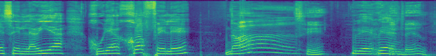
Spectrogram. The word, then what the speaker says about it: Hofele: Estoy con Milly Piolet y con Jime Fuertes con eh, voy a pronunciar bien tu apellido por primera vez en la vida, Julián Jofele, ¿no?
